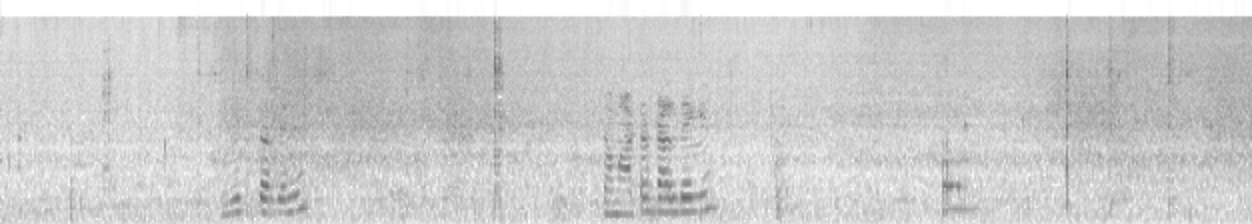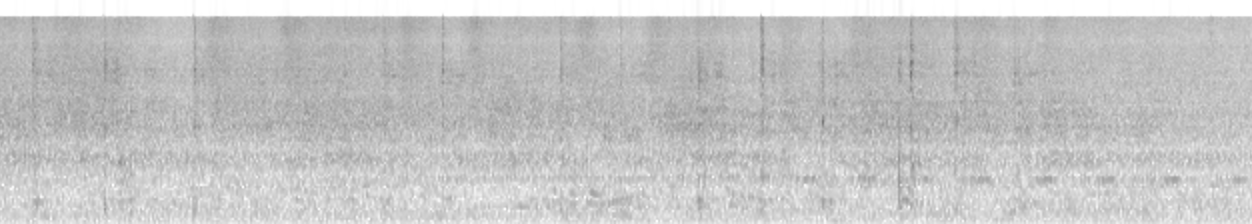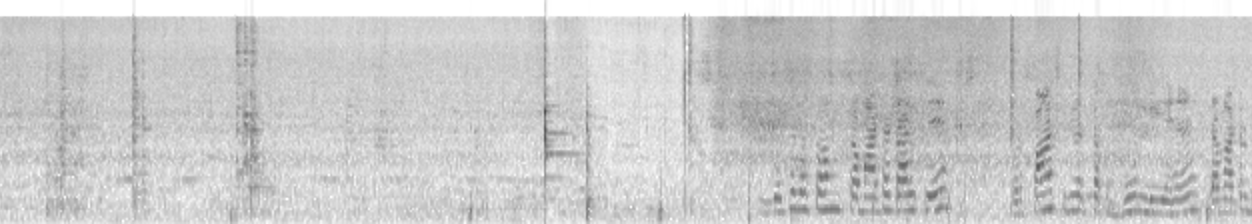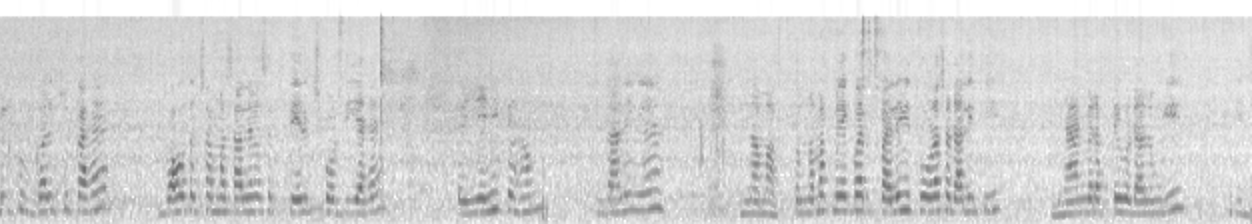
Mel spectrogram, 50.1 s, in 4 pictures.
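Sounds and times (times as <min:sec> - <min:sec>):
food sizzling in a pan: 0:00.0 - 0:50.0
metal spatula scraping pan: 0:25.5 - 0:26.6.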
